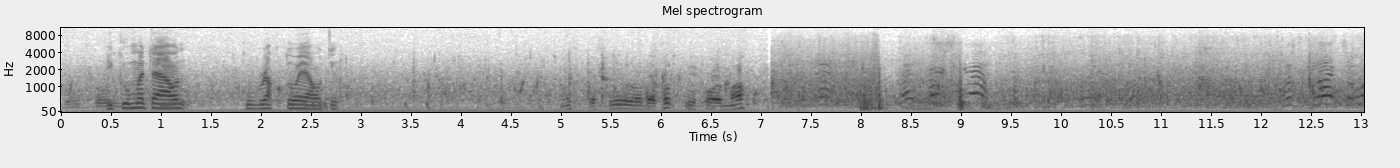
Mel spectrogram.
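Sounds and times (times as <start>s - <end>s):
water washing around boat: 0.0s - 13.0s.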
